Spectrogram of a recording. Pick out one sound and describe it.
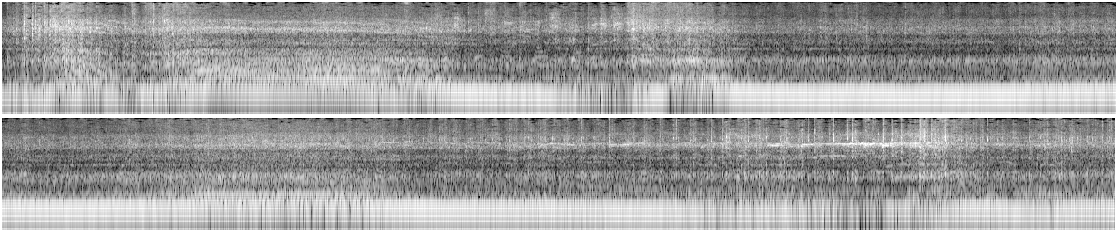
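A car engine revs up sharply a few times.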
